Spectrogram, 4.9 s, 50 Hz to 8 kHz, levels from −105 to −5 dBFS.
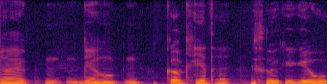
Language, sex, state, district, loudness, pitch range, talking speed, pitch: Hindi, male, Bihar, Supaul, -38 LUFS, 145-170 Hz, 110 wpm, 150 Hz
